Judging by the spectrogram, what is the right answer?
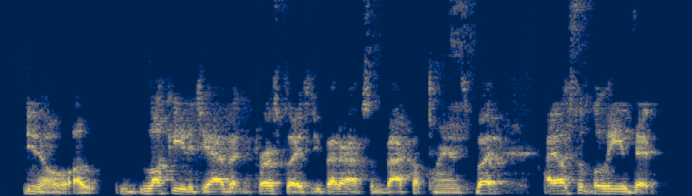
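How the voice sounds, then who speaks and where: Speaking at a very fast pace, a man keeps a fairly low pitch with ordinary pitch variation. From Ohio, outside Cleveland. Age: 40s. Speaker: DJ and brand consultant. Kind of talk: podcast interview. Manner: casual, conversational.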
